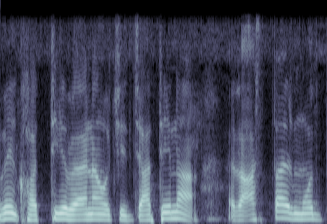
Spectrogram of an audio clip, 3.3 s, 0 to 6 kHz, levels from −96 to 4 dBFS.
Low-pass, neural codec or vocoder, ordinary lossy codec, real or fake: 5.4 kHz; codec, 16 kHz, 8 kbps, FunCodec, trained on Chinese and English, 25 frames a second; none; fake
